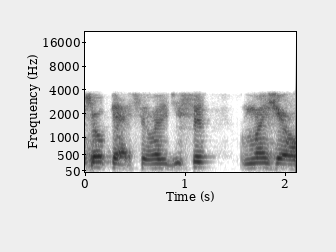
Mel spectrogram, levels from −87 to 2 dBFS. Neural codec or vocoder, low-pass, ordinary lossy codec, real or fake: codec, 44.1 kHz, 2.6 kbps, SNAC; 3.6 kHz; Opus, 24 kbps; fake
